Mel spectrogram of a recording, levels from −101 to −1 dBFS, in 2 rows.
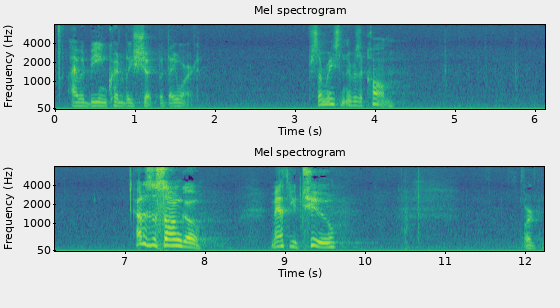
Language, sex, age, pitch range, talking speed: English, male, 50-69, 125-170 Hz, 115 wpm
